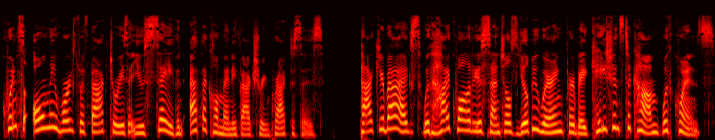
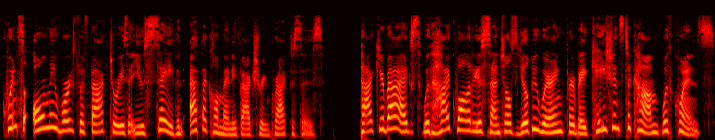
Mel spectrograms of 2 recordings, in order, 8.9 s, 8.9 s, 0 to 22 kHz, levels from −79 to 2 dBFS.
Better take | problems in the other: neither | none

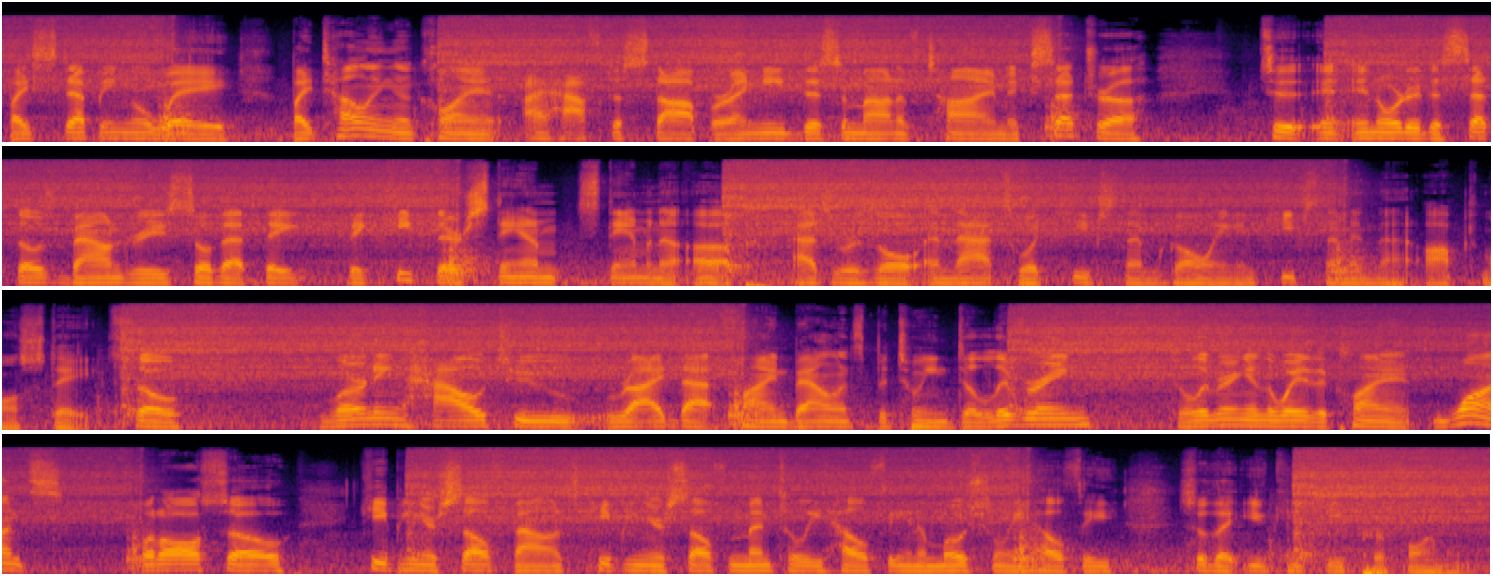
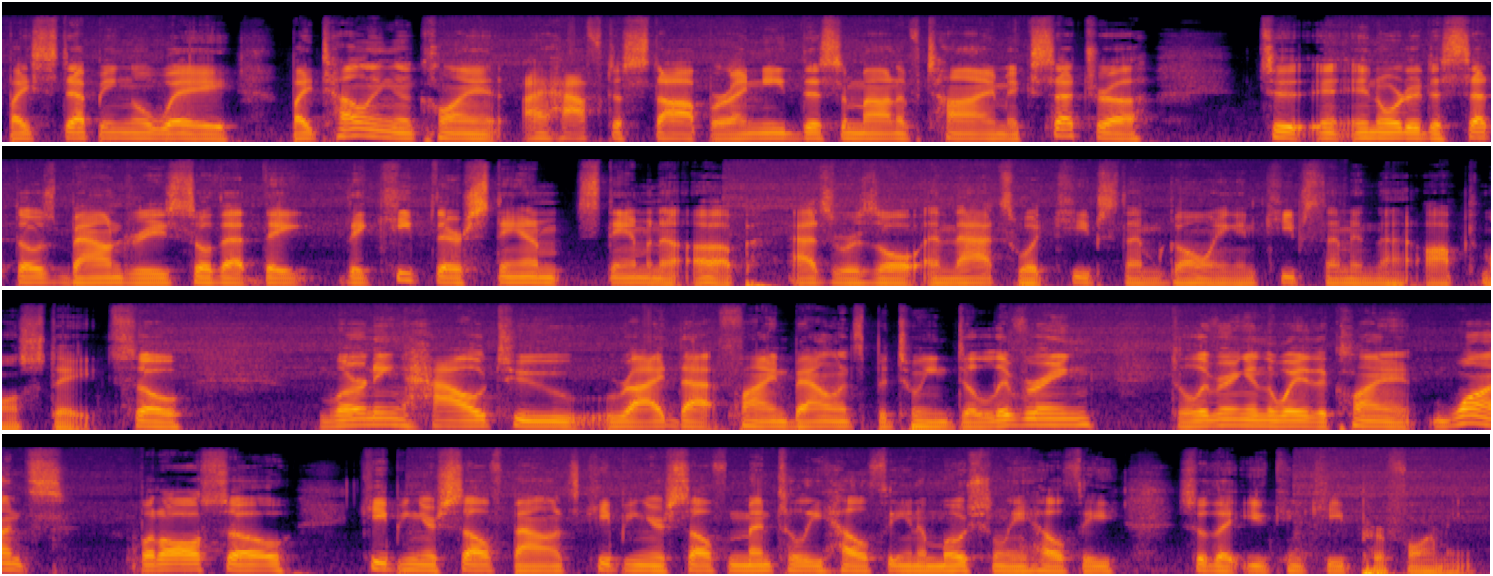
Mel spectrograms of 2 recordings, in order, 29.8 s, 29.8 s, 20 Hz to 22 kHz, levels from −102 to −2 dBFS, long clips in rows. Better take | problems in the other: second | hiss; loud; throughout; 3 dB below the speech; faint in the second

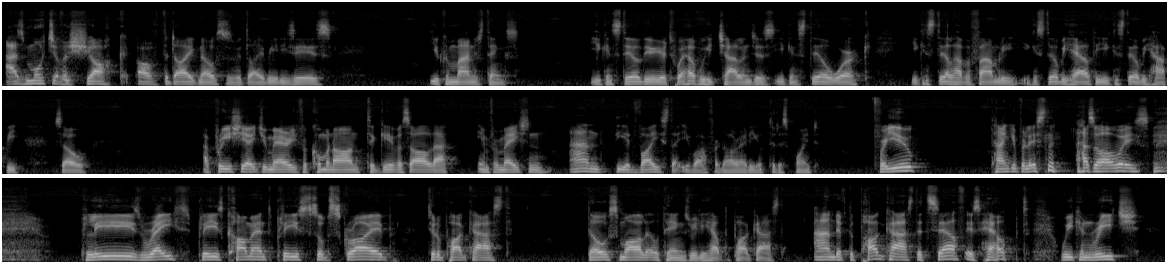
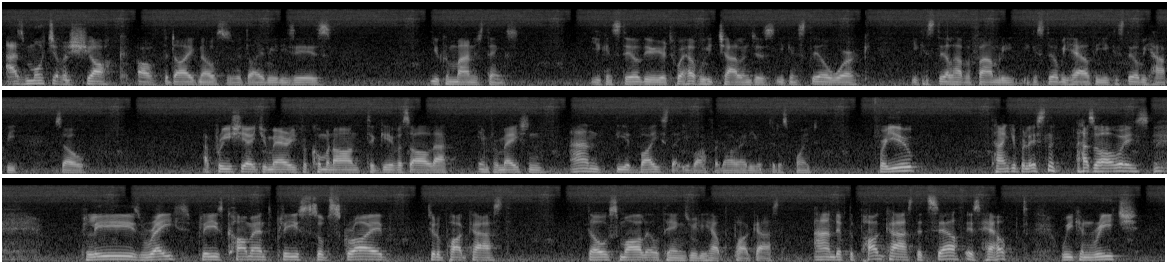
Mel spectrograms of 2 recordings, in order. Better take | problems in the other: first | hiss; loud; throughout; 9 dB below the speech; faint in the first

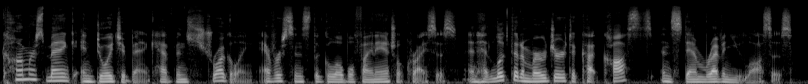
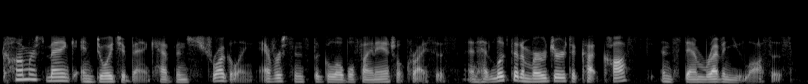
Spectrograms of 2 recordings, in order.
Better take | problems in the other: first | phone-call audio; nothing above 3.5 kHz

